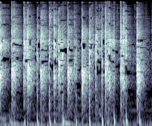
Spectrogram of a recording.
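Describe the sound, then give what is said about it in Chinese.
Clapping from a small group in a radio studio, a rapid run of many sharp, distinct individual claps in an uneven rhythm, loud and without talk. “谢谢 各位所有人鼓掌”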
